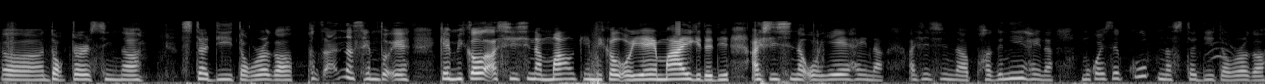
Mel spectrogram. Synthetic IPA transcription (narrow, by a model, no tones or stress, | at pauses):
dok̚tɐɾsiŋnɐ | stɐditɐwɾɐɡɐpʰɐzɐnːɐsemdoʔe | kemikɐlɐ̰sisinɐmalkemikɐlojemajɡidɐdiɐsisinɐʔojeɦajnɐ | ɐsisinɐpʰɐɡɐniɦajnɐ | mukʰojsekup̚nɐstɐditɐwɾɐɡɐ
